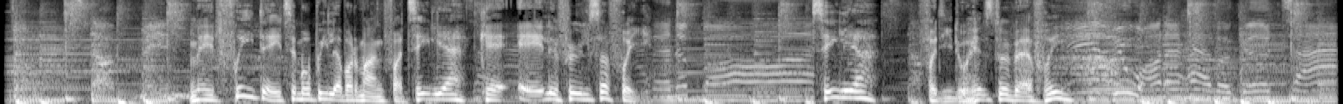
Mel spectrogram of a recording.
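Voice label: Danish, male, Commercial fresh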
